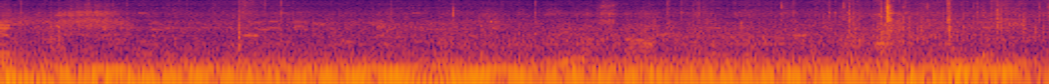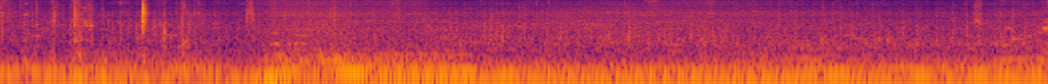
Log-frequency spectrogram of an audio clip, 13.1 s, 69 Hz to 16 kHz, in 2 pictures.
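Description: Buick Grand National's turbocharged V6 running steadily, heard from inside the cabin on the move. A little past halfway the engine note drops, then rises sharply as the car accelerates again.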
